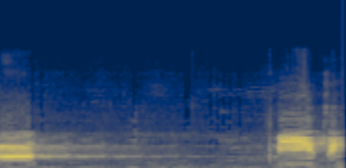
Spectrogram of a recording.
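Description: A woman singing Hmong kwv txhiaj (chanted sung poetry) into a microphone, with a wavering, ornamented voice: a phrase ends shortly after the start, a short quieter pause follows, and the next phrase begins near the end.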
